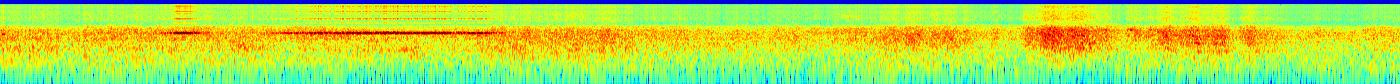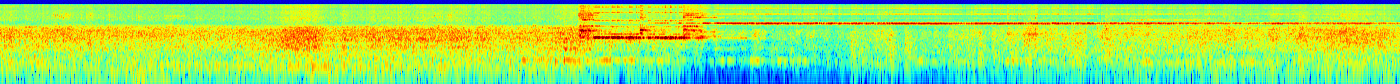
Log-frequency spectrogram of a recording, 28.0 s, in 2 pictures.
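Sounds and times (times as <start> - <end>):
freight train wheels rumbling: 0.0 - 28.0
train clatter: 0.0 - 28.0
high wheel squeal: 1.5 - 5.2, 19.2 - 28.0.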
